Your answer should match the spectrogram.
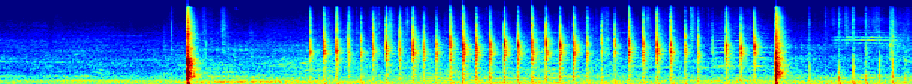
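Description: Head-massage tapotement: the barber's joined palms chop rapidly on the client's head, about six sharp strikes a second for roughly six seconds. A single loud smack comes before the run and another just after it.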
